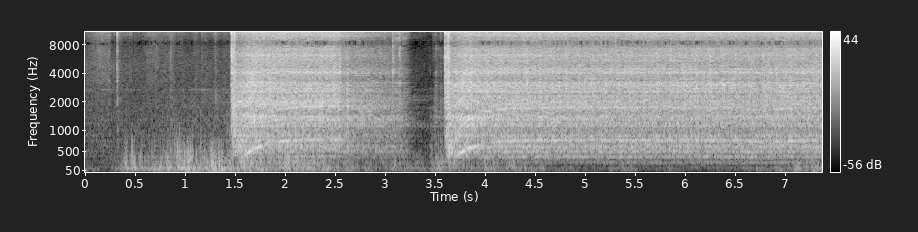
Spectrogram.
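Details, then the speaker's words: Troy-Bilt 30-inch rear-engine rider: ether sprayed into the filterless intake, starter jumped at the solenoid. Two bursts of steady starter whirring, turning over but never catching. A rusty plug shows no spark; owner suspects safety switches blocking the magneto spark. "Now I'll try to jump that starter again, or the solenoid. Not even any signs of it igniting. Got to check for spark now."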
